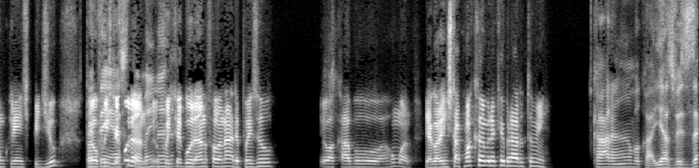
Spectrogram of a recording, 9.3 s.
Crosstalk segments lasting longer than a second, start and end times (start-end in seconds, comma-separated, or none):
1.2-2.4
